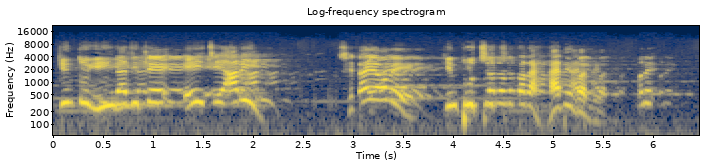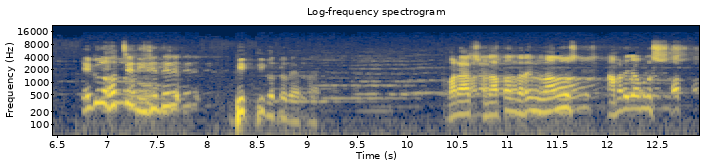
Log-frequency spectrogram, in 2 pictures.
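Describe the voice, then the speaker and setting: A male preacher with a very high, bright voice delivers a devotional sermon. He explains patiently, spelling words out and repeating key points. The mic is set some distance from him. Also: lively intonation, normal speed, pauses often, soft background music. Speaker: kirtan preacher.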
